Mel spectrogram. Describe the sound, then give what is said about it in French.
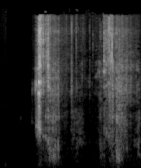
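Two loud crunches of someone biting into a crisp potato chip, not a Doritos, during a live test with an app switched off. Each crackling burst lasts about half a second with a short pause between them, and no talking. “Non, on entend croquer en masse, mon homme.”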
